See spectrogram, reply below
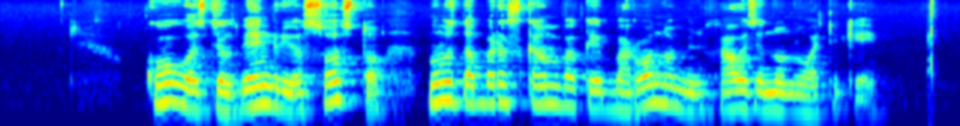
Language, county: Lithuanian, Šiauliai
